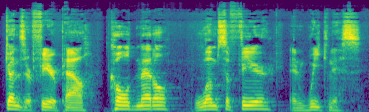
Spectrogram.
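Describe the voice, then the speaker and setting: A streetwise, gruff police sergeant, played by a man in a superhero audio drama. His voice sits fairly low, and he is blunt but folksy, coaxing like a negotiator. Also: slow pace, a little mellow. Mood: earnest, intense.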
